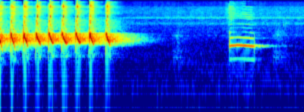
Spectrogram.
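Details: Cream-vented bulbul giving a short rapid run of about nine sharp high chips, fading out, followed after a pause by a single brief, clear, ringing call with layered tones.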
